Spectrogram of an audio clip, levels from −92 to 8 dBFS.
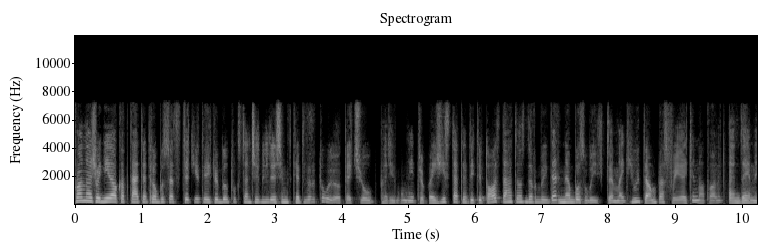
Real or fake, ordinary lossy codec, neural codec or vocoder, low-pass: fake; MP3, 64 kbps; codec, 16 kHz, 0.5 kbps, X-Codec, HuBERT features, trained on general audio; 7.2 kHz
